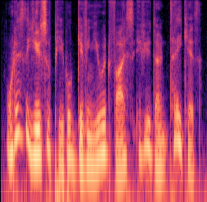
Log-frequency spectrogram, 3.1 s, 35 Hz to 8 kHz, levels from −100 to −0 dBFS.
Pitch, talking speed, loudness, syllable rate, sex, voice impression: 120 Hz, 270 wpm, -18 LUFS, 6.8 syllables/s, male, masculine, adult-like, halting, intellectual, slightly refreshing, friendly, wild, kind, light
